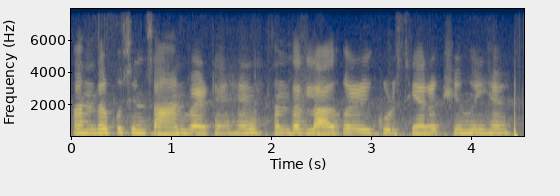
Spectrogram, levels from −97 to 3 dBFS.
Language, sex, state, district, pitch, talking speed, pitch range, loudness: Hindi, female, Bihar, West Champaran, 230 Hz, 170 wpm, 225-235 Hz, -16 LUFS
